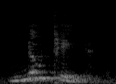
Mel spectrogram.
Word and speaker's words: nothing: and he says nothing in Shakespeare's day it's pronounced noting Okay the reason that's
